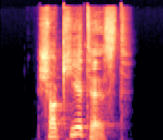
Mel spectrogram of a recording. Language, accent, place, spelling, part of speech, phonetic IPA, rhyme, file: German, Germany, Berlin, schockiertest, verb, [ʃɔˈkiːɐ̯təst], -iːɐ̯təst, De-schockiertest.ogg
- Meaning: inflection of schockieren: 1. second-person singular preterite 2. second-person singular subjunctive II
